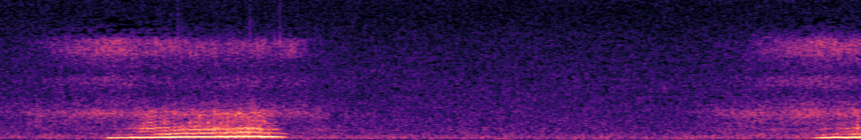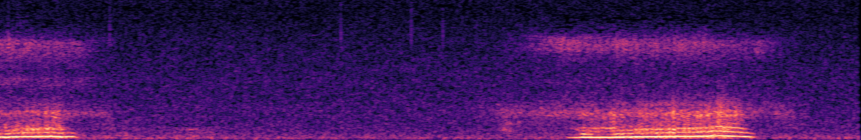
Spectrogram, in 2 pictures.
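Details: Russian Blue cat snoring in its sleep indoors, three rough inhaled snores roughly every three seconds, each a low rising buzz with airy hiss, quiet room between them.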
